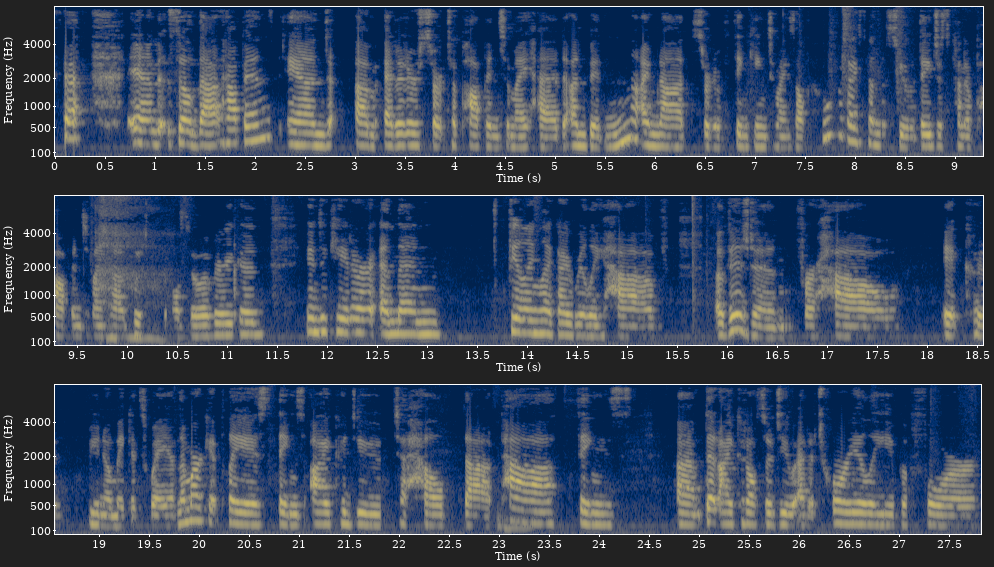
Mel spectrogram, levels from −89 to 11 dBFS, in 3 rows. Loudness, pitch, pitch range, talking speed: -20 LUFS, 185 Hz, 170-200 Hz, 175 wpm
